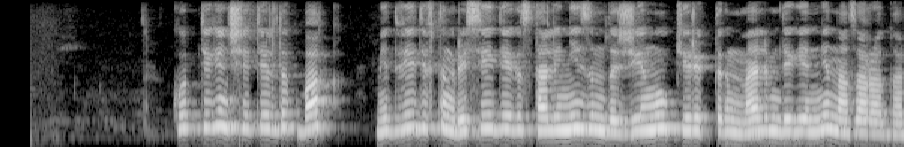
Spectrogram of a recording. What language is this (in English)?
Kazakh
